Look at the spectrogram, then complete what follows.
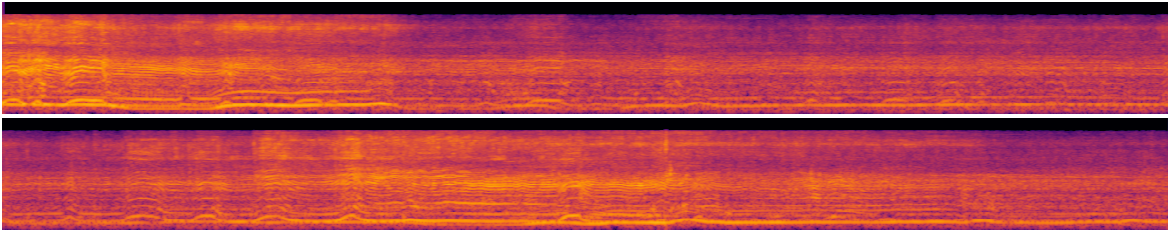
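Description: Radio-controlled model speedboat running on a pond: a steady motor whine whose pitch dips and rises as the throttle changes. It gets louder, with a hiss of water, as the boat passes close at the start and again from about seven to nine seconds in.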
